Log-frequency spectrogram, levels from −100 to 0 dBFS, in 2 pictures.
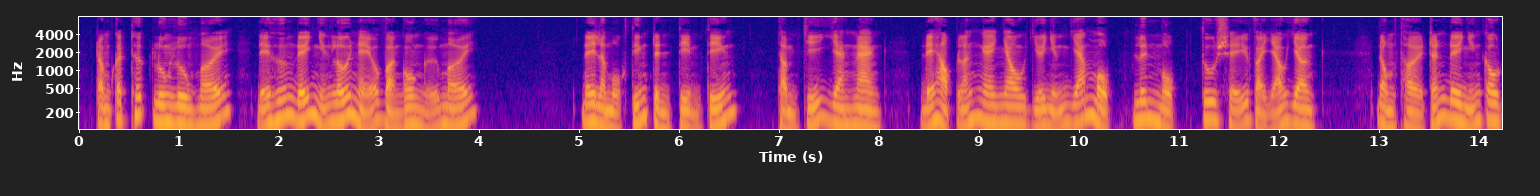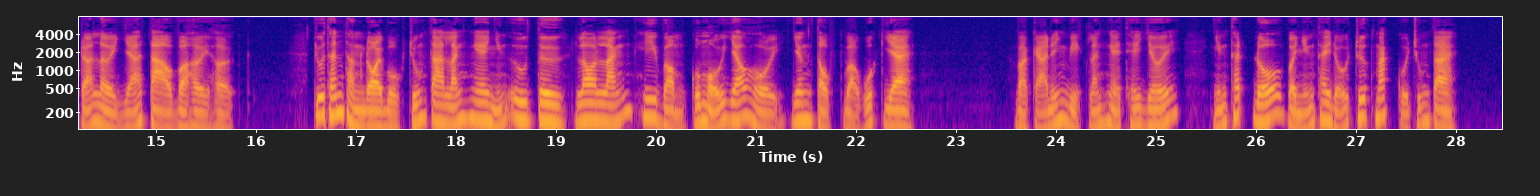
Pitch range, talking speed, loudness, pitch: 105-145 Hz, 215 wpm, -24 LUFS, 120 Hz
